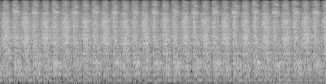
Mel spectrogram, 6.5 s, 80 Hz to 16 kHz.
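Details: Triumph Dolomite first start attempt after refitting camshaft cover and setting static ignition timing, battery 12.9 V, starting spray into intake: starter churns steadily about two and a half beats per second, never fires; no spark, no power reaching coil.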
